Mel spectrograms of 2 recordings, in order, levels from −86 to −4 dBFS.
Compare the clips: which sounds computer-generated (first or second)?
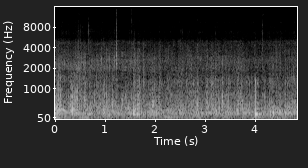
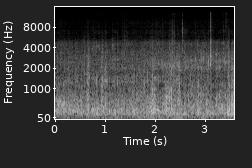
second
